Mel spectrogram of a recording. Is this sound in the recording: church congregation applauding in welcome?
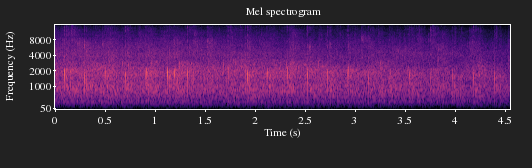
yes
